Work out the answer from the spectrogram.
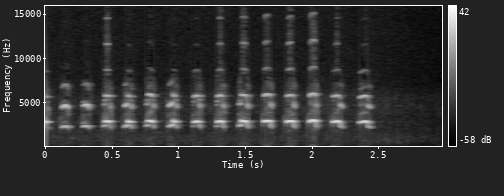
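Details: Osprey at its nest on Kent Island, Maryland, one of a mated pair, late August: a fast run of about fifteen sharp, high whistled chirps, evenly spaced, then silence.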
